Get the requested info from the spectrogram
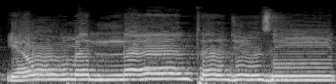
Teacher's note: جیم حروف قلقلہ میں سے ہے ڈبل ساؤنڈ آئے گا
